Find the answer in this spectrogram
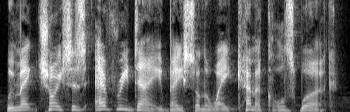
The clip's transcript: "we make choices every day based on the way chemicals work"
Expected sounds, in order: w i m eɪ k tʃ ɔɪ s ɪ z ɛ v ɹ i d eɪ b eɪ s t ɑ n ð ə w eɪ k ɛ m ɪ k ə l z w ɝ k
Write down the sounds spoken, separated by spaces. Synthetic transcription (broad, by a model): w i m eɪ k tʃ ɔɪ s ɪ z ɛ v ɹ i d eɪ b eɪ s t n ð ə w eɪ k ɛ m ɪ k ə l z w ɝ k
